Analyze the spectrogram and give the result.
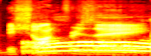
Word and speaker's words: Bichon Frise: R-I-S-E. Yan. Bichon Frise.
